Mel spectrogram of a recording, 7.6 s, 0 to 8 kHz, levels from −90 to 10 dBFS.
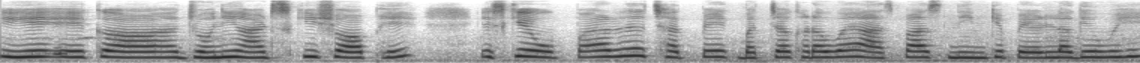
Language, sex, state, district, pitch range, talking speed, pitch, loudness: Hindi, female, Punjab, Pathankot, 270-295 Hz, 180 wpm, 280 Hz, -13 LUFS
